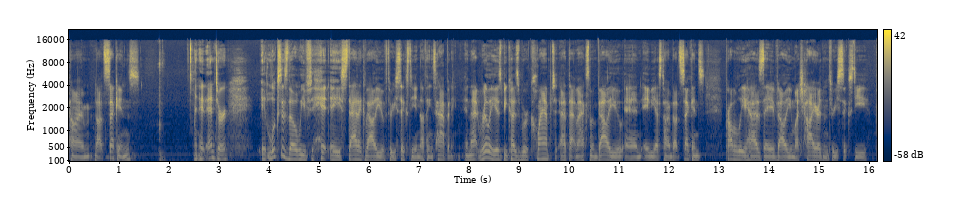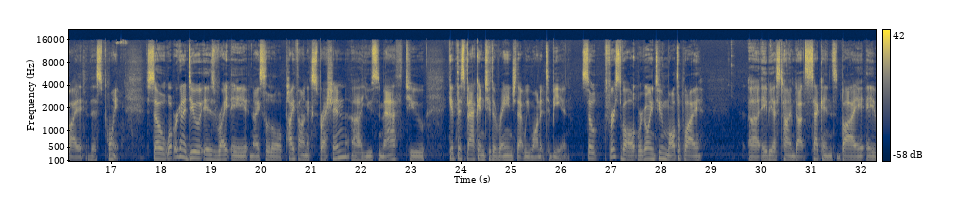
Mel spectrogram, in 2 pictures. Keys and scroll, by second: 0.0-1.6 typing.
